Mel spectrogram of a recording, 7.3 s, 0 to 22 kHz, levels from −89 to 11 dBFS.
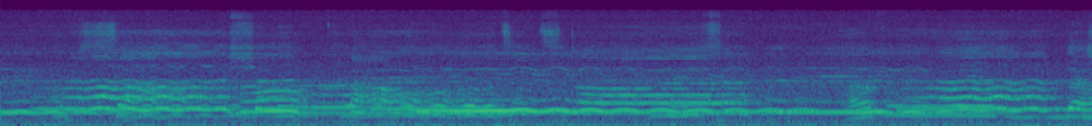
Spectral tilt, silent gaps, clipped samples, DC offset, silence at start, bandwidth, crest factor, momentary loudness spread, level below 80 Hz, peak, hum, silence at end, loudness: -4.5 dB/octave; none; under 0.1%; under 0.1%; 0 s; 16.5 kHz; 14 dB; 6 LU; -56 dBFS; -16 dBFS; none; 0 s; -31 LUFS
